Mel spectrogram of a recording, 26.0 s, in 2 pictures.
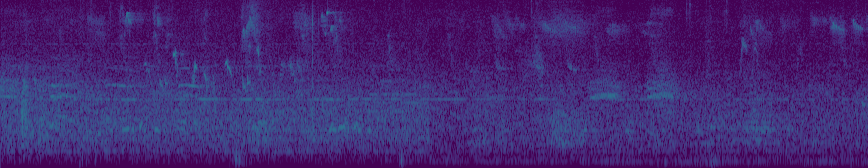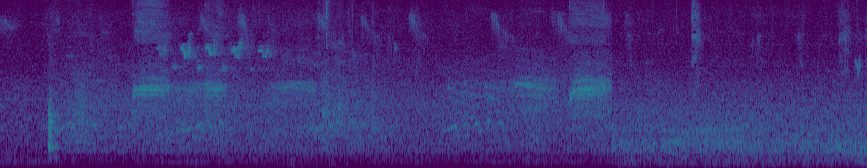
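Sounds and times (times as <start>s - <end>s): birds chirping: 0.0s - 19.6s.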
